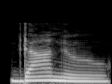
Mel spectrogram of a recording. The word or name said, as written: danu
